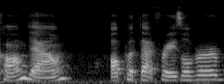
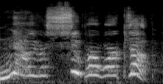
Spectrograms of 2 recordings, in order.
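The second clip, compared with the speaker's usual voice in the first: suddenly worked up; 10 semitones higher, 7 dB louder than usual. Shown as a demonstration. Teacher showing going from zero to frantic, overexcited. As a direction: jump to loud, high agitation. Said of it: "it's not like you were at zero".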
